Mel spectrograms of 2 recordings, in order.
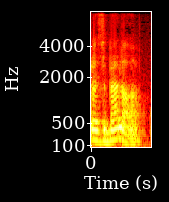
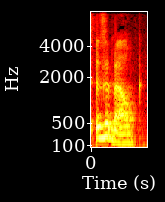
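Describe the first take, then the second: First: Isabella said with four syllables and a final a; dismissive Isabella, the version to reject; wrong name. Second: Isabel said with three syllables, ending on a clear bel; firm, clear Isabel as the only right name; correct name. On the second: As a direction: stress that Isabel ends on bel with no extra a. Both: Shown as a demonstration. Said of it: "my name is not Isabella".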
